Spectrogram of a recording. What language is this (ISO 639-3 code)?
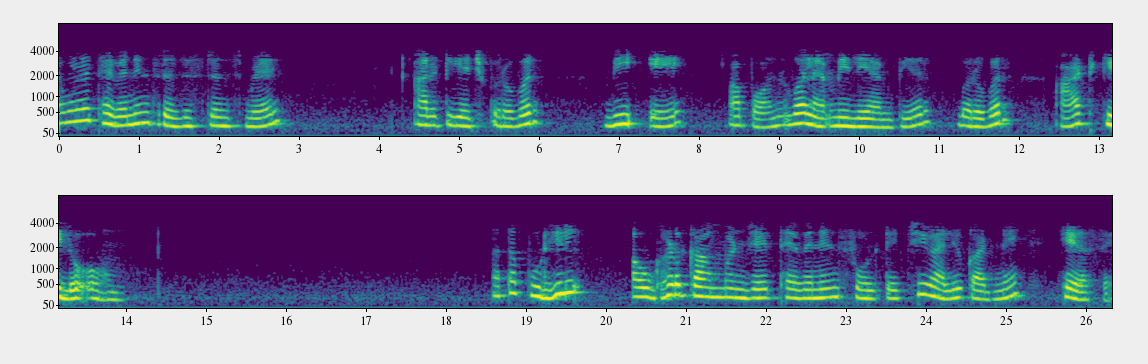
mar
